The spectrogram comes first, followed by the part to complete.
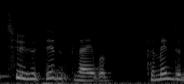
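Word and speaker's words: Parminder: your star um and if you would please pronounce her name for me a piminda nagra paminda okay nagra was she a soccer player all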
